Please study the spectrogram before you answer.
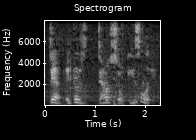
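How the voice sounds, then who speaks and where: Girl reading visual novel narration out loud, high expressive voice, trips on words a bit, some noise. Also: a little slow. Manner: stumbles over words and rereads them. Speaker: video game let's player.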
